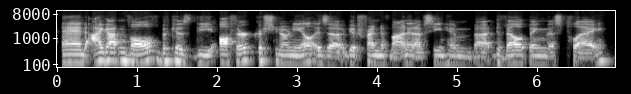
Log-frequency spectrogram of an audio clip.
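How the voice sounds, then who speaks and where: A man's voice: medium pitch, fairly even intonation, moderate pace, highs cut off. A man giving conversational, explanatory interview answers as a theater director, often posing questions as he goes.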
